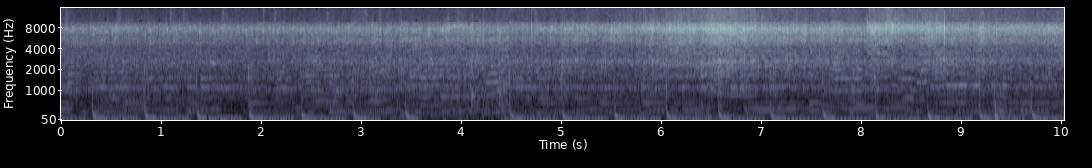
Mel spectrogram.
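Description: Mince, onion and tomato paste frying and sizzling in a hot stainless steel pot while being stirred with a spatula; the sizzle grows louder about six seconds in. Background music with a steady beat plays underneath.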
